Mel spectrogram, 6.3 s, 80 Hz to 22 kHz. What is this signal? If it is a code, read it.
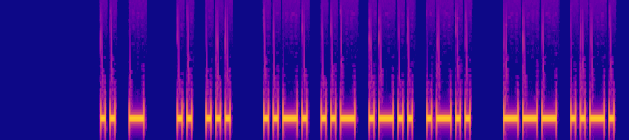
Morse code, heard as a keyed tone, about 25 wpm, 700 Hz. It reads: IT IS FULL OF
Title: Sentences from Top 1000 Words - Review Part 5 - 25wpm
